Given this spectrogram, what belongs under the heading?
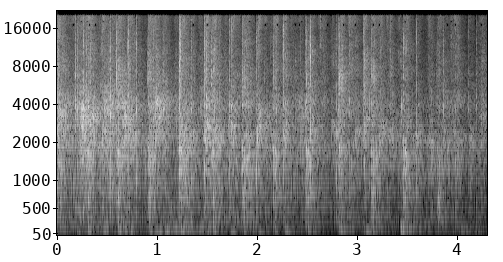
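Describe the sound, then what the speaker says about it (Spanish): Applause for Ricardo at a book presentation and debate at the Ateneo de Madrid, a dense crowd clapping steadily and fairly loudly throughout, gradually thinning toward the end. "aplauso para Ricardo"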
